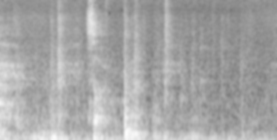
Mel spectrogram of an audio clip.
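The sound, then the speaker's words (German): A drawer slides open and shut, with a few short wooden knocks and scrapes, as a watch is put back into it, while a person says a brief word over the handling sounds. “So, meine Quarkuhr kommt jetzt wieder in die Schublade.”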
